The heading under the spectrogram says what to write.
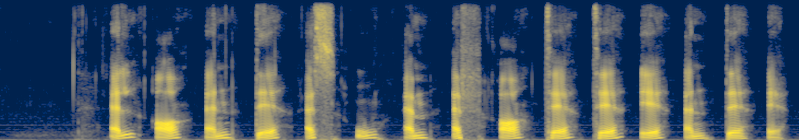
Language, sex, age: Norwegian, male, 22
